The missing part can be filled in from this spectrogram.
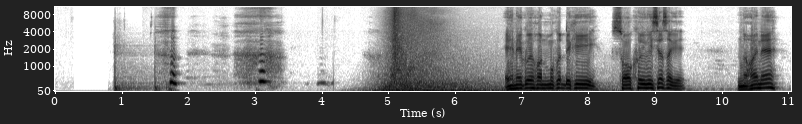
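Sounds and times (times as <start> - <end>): rushing whoosh and boom: 4.3 - 10.2.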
